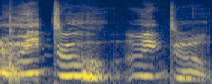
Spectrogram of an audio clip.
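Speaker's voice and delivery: very high squeaky me too. Pretend. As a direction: squeal it in a silly falsetto. Squeaky agreement.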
